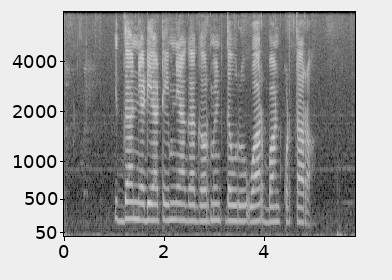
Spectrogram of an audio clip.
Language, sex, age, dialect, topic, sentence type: Kannada, female, 18-24, Northeastern, banking, statement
